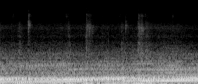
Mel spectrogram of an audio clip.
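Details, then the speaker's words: L83 Gen V V8 swap, after fuel-injection timing/tuning changes, driving test: loud, even exhaust roar climbing in pitch on throttle, no misses or stumbles; runs smooth and pulls cleanly, louder than before. "It's real smooth. And when you get on throttle, you can just hear the exhaust get much louder. You just hear the power it's making."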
